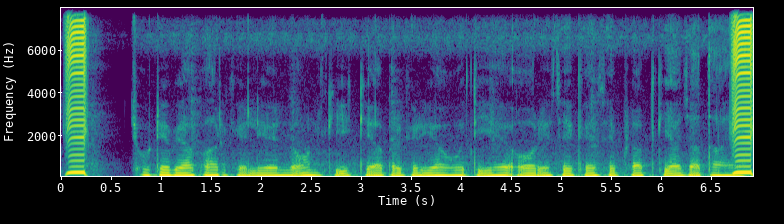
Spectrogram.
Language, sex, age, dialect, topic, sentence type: Hindi, male, 31-35, Marwari Dhudhari, banking, question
